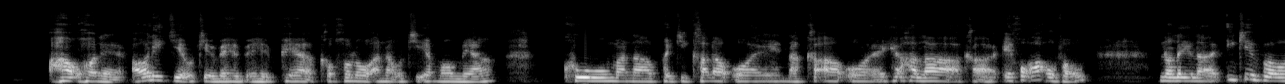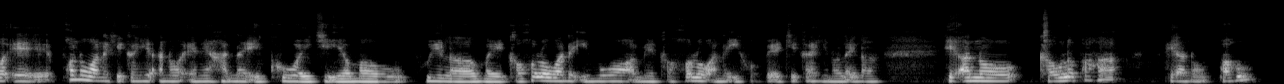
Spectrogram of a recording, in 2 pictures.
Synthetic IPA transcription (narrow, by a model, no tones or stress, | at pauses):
haʔoɦoleaoleikiʔokevɛɦevɛhepʰeəkʰəholoʔɐ̰nəʔokʰeʔiəmɐwmɛə | kʰuːmɐnapʰɐjkikʰɐləʔoenakʰaʔəʔoeheəhɐla̰ːkʰə̰ehoʔaʔovɐw | nolejləʔikevɐwepʰonoɐnəkekʰɐhiʔɐnoʔɛ̰nehɐnəʔḛkʰuəikʰeiəmɐwhʰuiləmɐjkʰəholowɐnəʔimṵːmekʰəholoɐ̰nəihopeə̰kʰekʰɐhinolḛjlə | heʔɐno | kʰɐwləpʰɐɦə | heɐno̰pʰɐɦu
